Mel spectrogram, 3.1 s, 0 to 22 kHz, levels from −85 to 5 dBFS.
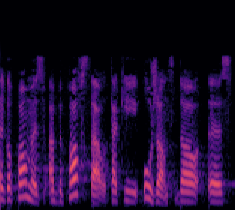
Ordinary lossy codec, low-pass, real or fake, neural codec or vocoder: MP3, 32 kbps; 7.2 kHz; real; none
